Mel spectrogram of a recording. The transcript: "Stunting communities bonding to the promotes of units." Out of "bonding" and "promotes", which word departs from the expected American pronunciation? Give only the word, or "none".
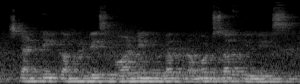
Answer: bonding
